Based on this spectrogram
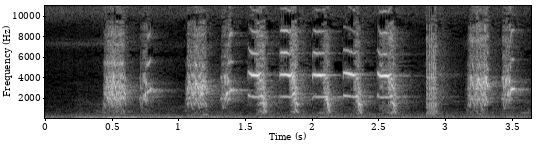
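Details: Young Javan myna, white-eyed type, singing as a lure for young birds: harsh buzzy notes alternating with short clear whistles, about two notes per second.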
